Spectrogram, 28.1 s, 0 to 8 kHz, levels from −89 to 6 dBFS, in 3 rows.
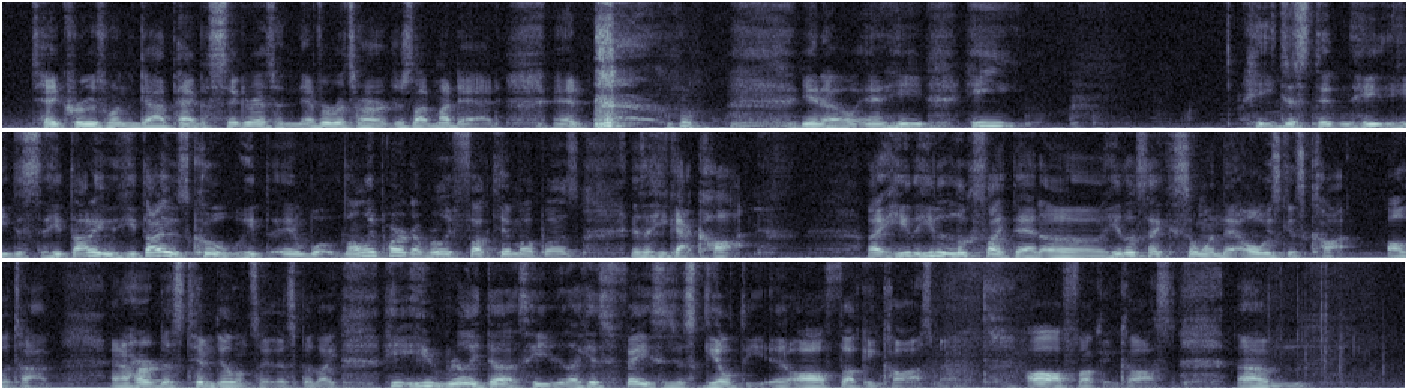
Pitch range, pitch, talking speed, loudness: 100-140 Hz, 120 Hz, 210 wpm, -26 LUFS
